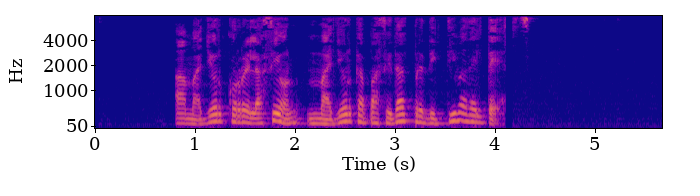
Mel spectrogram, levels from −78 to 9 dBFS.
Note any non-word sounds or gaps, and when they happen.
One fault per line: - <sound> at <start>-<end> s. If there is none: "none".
- dropout at 4.1-4.2 s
